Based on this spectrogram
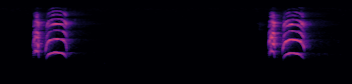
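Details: Great Kiskadee in Costa Rica, calling while feeding: two loud bursts about three and a half seconds apart, each of harsh, arched, ringing notes in quick succession, with quiet between them.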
